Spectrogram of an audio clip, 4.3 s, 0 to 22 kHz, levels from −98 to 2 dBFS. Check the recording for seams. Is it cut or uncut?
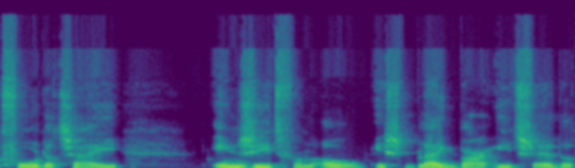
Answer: cut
